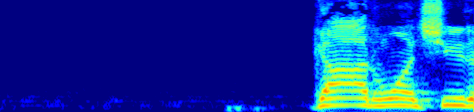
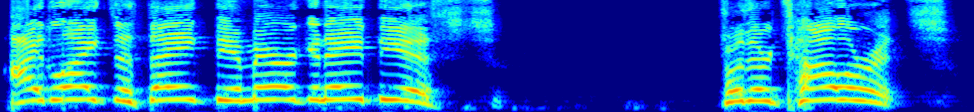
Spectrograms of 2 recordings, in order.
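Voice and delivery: sweetly ironic thank-you, pitched high; mock gracious thanks; 10 semitones higher than usual. Preacher thanking the atheists from their monument, ironic. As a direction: thank them with a wink. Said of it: "I started by saying".

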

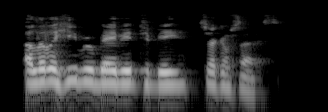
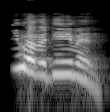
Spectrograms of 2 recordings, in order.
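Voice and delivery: mock accusation; 6 semitones higher, 10 dB louder than usual. Crowd's retort mocked.

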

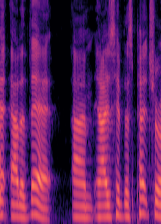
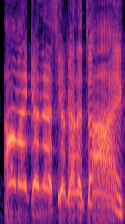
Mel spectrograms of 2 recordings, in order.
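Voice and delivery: very high, loud squawking mother sparrow; panicked mother bird; 4 dB louder than usual. Retold or imitated. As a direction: shriek it like a frantic bird mother.

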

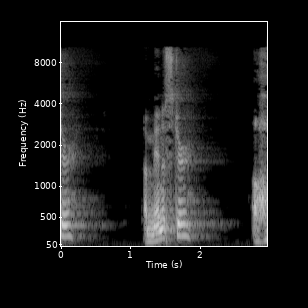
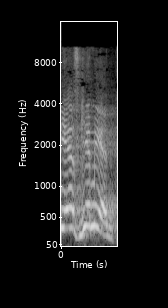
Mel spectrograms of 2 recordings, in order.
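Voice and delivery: mock eager idiot; 9 semitones higher than usual. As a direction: ham up a gullible yes. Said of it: "keep answering and saying".

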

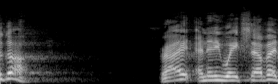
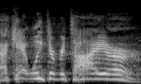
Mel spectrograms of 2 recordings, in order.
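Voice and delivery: lightly acted eagerness, higher pitch; mock eager; 5 semitones higher than usual. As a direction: play an impatient worker longing to stop. Eager worker voiced in a sermon.

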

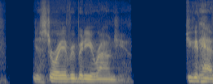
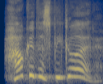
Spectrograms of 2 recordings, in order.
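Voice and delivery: much higher, loud disbelief; baffled king; 13 semitones higher, 5 dB louder than usual. Retold or imitated. King to the servant who calls prison good, high incredulous. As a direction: throw the question up high in amazement.

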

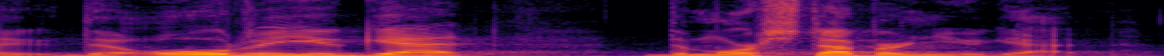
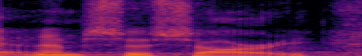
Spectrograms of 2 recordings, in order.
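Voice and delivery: much softer, sincere apology; hushed, apologetic aside; 8 dB quieter, faster than usual. Real, not acted. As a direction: drop the volume right down to apologize. Apologizing for upsetting listeners.

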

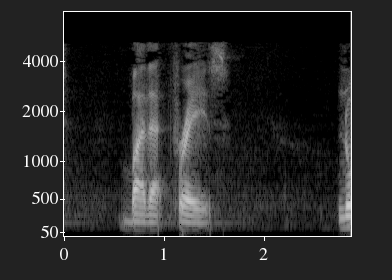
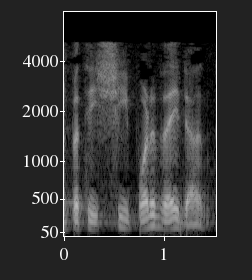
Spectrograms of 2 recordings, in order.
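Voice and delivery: much softer, pleading repeat; soft plea; 10 dB quieter than usual. Retold or imitated. David pleading softly with the Lord for his people. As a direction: drop to a hushed plea for the sheep. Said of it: "he says".

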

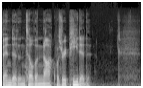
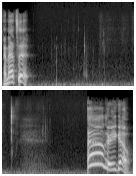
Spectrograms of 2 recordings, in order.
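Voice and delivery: cheery wrap-up. Real, not acted. Finishing the story, amused.

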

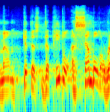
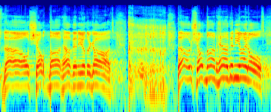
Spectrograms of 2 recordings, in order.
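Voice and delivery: solemn, measured decree rising in pitch; booming-style mock commandment; God's commandments; 2 semitones higher than usual. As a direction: pronounce it like divine law. Voicing God rehearsing the Ten Commandments.

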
